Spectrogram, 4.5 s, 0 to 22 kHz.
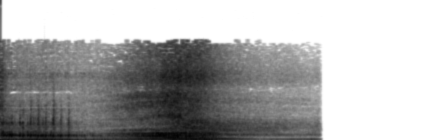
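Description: Chevrolet Silverado 1500 pickup's engine starting and revving once, its pitch sinking back after the rev. The sound cuts off abruptly a little after three seconds.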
